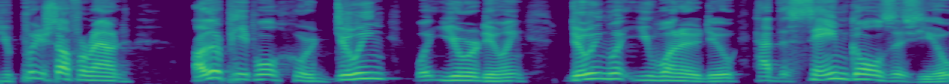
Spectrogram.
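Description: An American accent marks this man's fairly high, animated voice, which has very wide pitch swings and a moderate pace, on a very clean recording with a silent background and a dry, close sound with no echo. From Pittsburgh, US. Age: 40s. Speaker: podcast host, success coach. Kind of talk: solo podcast monologue.

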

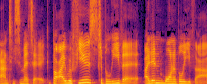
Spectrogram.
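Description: A woman is speaking. She talks in a Glasgow accent. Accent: Scottish (Glasgow). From Scotland, Glasgow. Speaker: music journalist and activist. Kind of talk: interview.

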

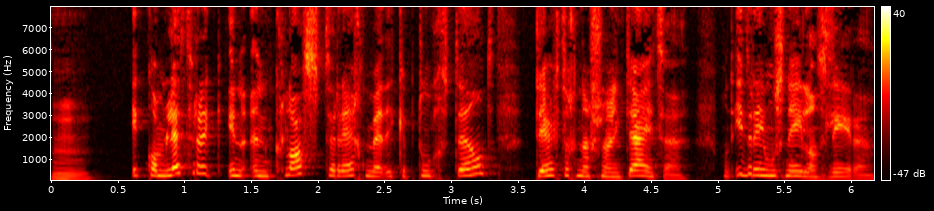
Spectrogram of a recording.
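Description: A woman's fairly high voice at a fairly quick pace, with very wide pitch swings, on a very clean recording with a silent background. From Ethiopia, Addis Ababa. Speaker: podcast host and book editor. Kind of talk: casual chat.

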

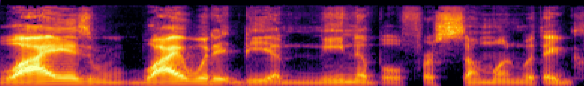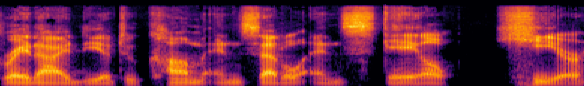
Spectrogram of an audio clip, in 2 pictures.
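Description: A man with an American accent speaks at a moderate pace in a very deep, low voice. The sound is dry and close with no echo, on a very clean recording over a silent background. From Norfolk, Virginia. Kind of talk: podcast interview.

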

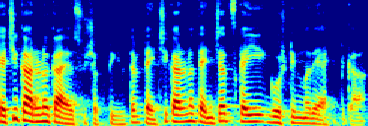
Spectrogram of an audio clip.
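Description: A man's high-pitched voice with lively intonation. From Kolhapur, Maharashtra, India. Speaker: novelist and playwright. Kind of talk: interview conversation.

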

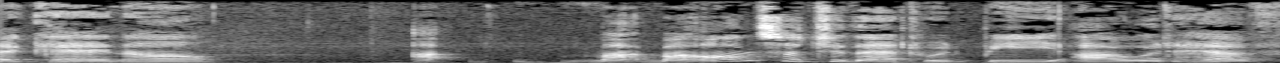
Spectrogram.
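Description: Noticeable background noise accompanies a woman who speaks at a fairly slow pace. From Zimbabwe. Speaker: energy healer. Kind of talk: interview. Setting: remote call.

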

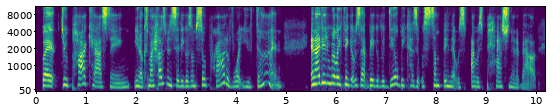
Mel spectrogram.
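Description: Against a quiet background, a woman at medium pitch talks fairly quickly, somewhat breathy, with lively intonation. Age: 60s. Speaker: Air Force veteran and podcaster. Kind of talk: casual chat. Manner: animated.

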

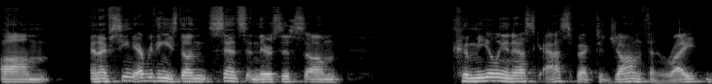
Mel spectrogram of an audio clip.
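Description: In an American accent, a man talks at a medium pitch and a moderate pace, with ordinary pitch variation. The recording is very clean, with a silent background. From US South. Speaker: film director. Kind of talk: interview. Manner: halting, many fillers.

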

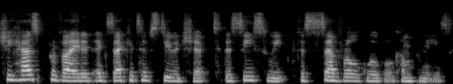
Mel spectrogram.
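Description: Fairly low in pitch and somewhat breathy, a woman speaks at a very fast pace. Her intonation stays fairly even. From Caribbean. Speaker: podcast host. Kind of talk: interview; scripted introduction.

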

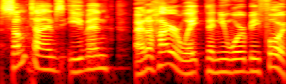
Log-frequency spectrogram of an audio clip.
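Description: Captured in a very clean recording with a silent background, a man speaks at a high pitch with a bright, sharp tone. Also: dry, close sound with no echo. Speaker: podcast host and life coach. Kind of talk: motivational monologue.

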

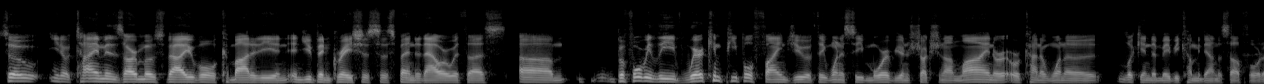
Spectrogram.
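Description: Recorded very cleanly against a silent background, a man speaks in an unremarkable speaking voice, fairly low in pitch, with ordinary pitch variation. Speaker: tennis podcast host and coach. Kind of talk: interview, casual conversational.

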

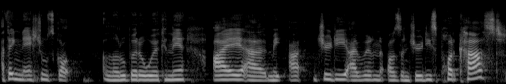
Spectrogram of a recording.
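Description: A woman with a New Zealand accent and a fairly high pitch speaks very fast in a flat, monotone way. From New Zealand, Wellington. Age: young. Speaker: entrepreneur. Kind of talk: interview.

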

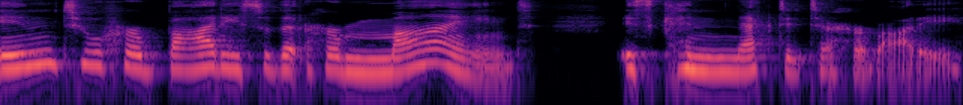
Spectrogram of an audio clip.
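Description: A woman with an American accent, a normal speaking voice, fairly high pitch and ordinary pitch variation, on a very clean recording with a silent background. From US Midwest, Michigan. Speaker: tantra coach. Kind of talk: interview.

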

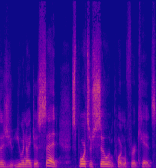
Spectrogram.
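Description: A woman with an American accent and a normal speaking voice, her intonation fairly even. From New Orleans, US South. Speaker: martial arts instructor and entrepreneur. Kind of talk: casual interview.

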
